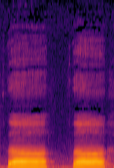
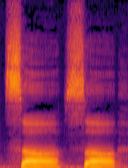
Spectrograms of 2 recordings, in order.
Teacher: اوپر سامنے کے جو دو دانت ہیں ان کے اندرونی کنارے پہ زبان رکھیں اور بول دیں ثا ثا، زیادہ بنانے کی ضرورت نہیں ہے، اب آرام سے زبان رکھیں اور بولیں ثا ثا۔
